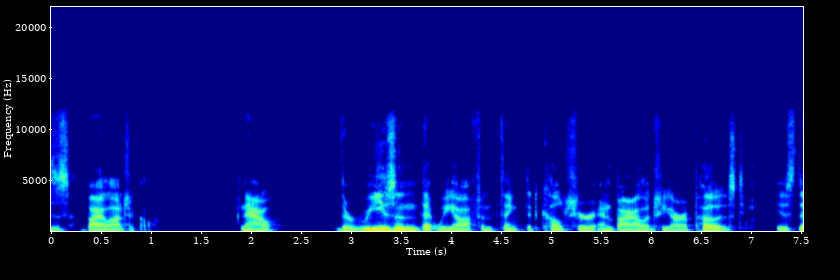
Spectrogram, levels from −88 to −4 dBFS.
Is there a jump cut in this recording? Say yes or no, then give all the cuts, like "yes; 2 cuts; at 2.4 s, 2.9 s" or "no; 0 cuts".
no; 0 cuts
